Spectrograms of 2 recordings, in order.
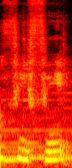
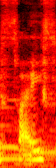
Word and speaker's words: Fife: So Ross says that I come from Fife. You can pronounce it either way, Fife or Fife, it does not matter.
